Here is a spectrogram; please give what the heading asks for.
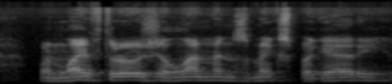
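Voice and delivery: ordinary talk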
